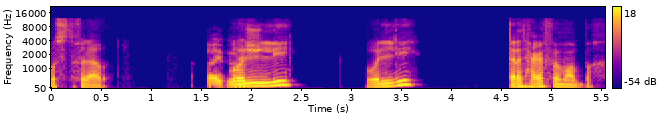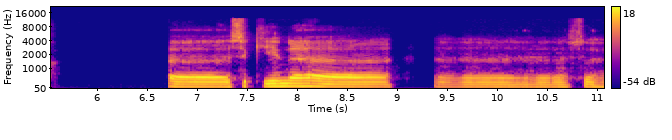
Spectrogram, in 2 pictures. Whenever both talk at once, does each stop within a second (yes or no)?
yes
